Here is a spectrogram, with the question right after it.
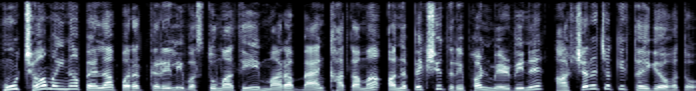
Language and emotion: Gujarati, surprised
